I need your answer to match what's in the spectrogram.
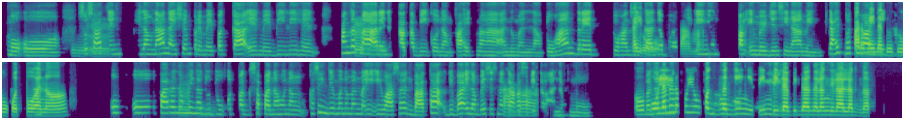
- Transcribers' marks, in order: distorted speech; static; other background noise; mechanical hum; tapping
- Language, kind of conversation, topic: Filipino, unstructured, Paano mo binabadyet ang iyong buwanang gastusin?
